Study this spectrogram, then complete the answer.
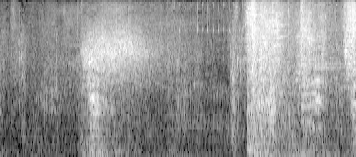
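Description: A sword strikes a creature with heavy, crackling hits.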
